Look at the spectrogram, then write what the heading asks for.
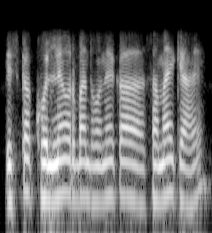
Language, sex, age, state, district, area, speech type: Urdu, male, 18-30, Delhi, East Delhi, urban, conversation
